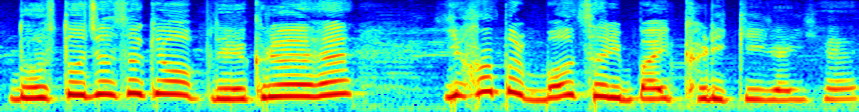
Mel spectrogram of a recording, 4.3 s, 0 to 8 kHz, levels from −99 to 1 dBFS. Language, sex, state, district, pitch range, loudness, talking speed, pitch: Hindi, female, Himachal Pradesh, Shimla, 245-345 Hz, -12 LUFS, 225 wpm, 290 Hz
